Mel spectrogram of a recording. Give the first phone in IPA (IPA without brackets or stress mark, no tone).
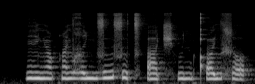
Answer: ẽ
